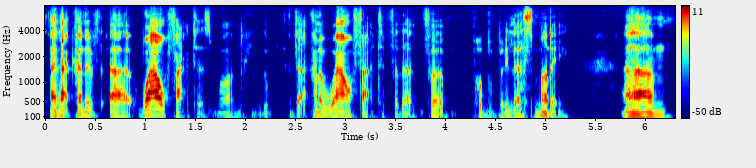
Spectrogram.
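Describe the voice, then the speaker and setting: British male podcast panelist, creaky voice, loose rambling chat, dry slightly dull sound. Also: lowish voice, brisk, no room sound. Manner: rambling, conversational. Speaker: podcast reviewer. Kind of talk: casual podcast discussion.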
